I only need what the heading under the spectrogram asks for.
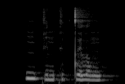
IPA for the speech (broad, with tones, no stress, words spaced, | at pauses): ŋi˥˨ki˩nke˧k̚t̪e˩˧ lo˩ŋ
